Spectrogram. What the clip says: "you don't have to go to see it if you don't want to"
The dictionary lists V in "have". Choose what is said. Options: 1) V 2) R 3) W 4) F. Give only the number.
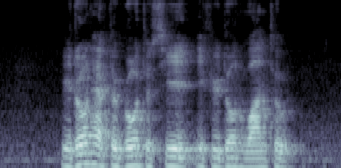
4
